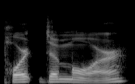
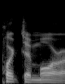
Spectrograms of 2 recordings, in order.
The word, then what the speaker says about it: Porte des Morts: I didn't say that quite right. But Porte de More, this name of the strait. And I think that may be approximately how local people pronounce it.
